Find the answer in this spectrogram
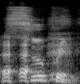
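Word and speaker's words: Supreme: 슈프림 도산 오픈했죠 드디어. 오픈. 말고 많고 탈도 많게. 네, 수프림이라고 발음해 주십시오. 수프림. 네? 수프림이라고 발음해 수프림.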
